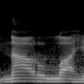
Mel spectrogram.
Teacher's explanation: Alif madda, so the noon's going to be long.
